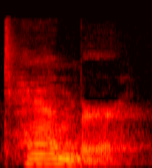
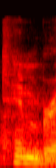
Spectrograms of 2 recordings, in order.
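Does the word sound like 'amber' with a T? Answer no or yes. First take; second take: yes; no. First: The word sounds like amber with a T. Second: The word does not rhyme with amber. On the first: The speaker calls it right. "it's timbre, ... like the word amber, but with a T at the beginning" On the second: The speaker calls it wrong. "It's not timbre"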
